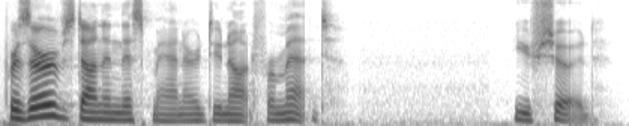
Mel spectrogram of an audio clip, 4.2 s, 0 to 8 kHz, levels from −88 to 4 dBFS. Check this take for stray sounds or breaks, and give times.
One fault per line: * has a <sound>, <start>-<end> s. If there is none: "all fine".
all fine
